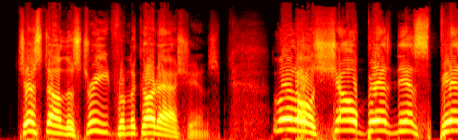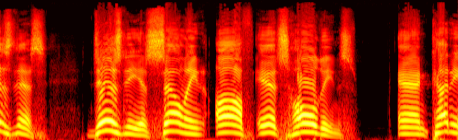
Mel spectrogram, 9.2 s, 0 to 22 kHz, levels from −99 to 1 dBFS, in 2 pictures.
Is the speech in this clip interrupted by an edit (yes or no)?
no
